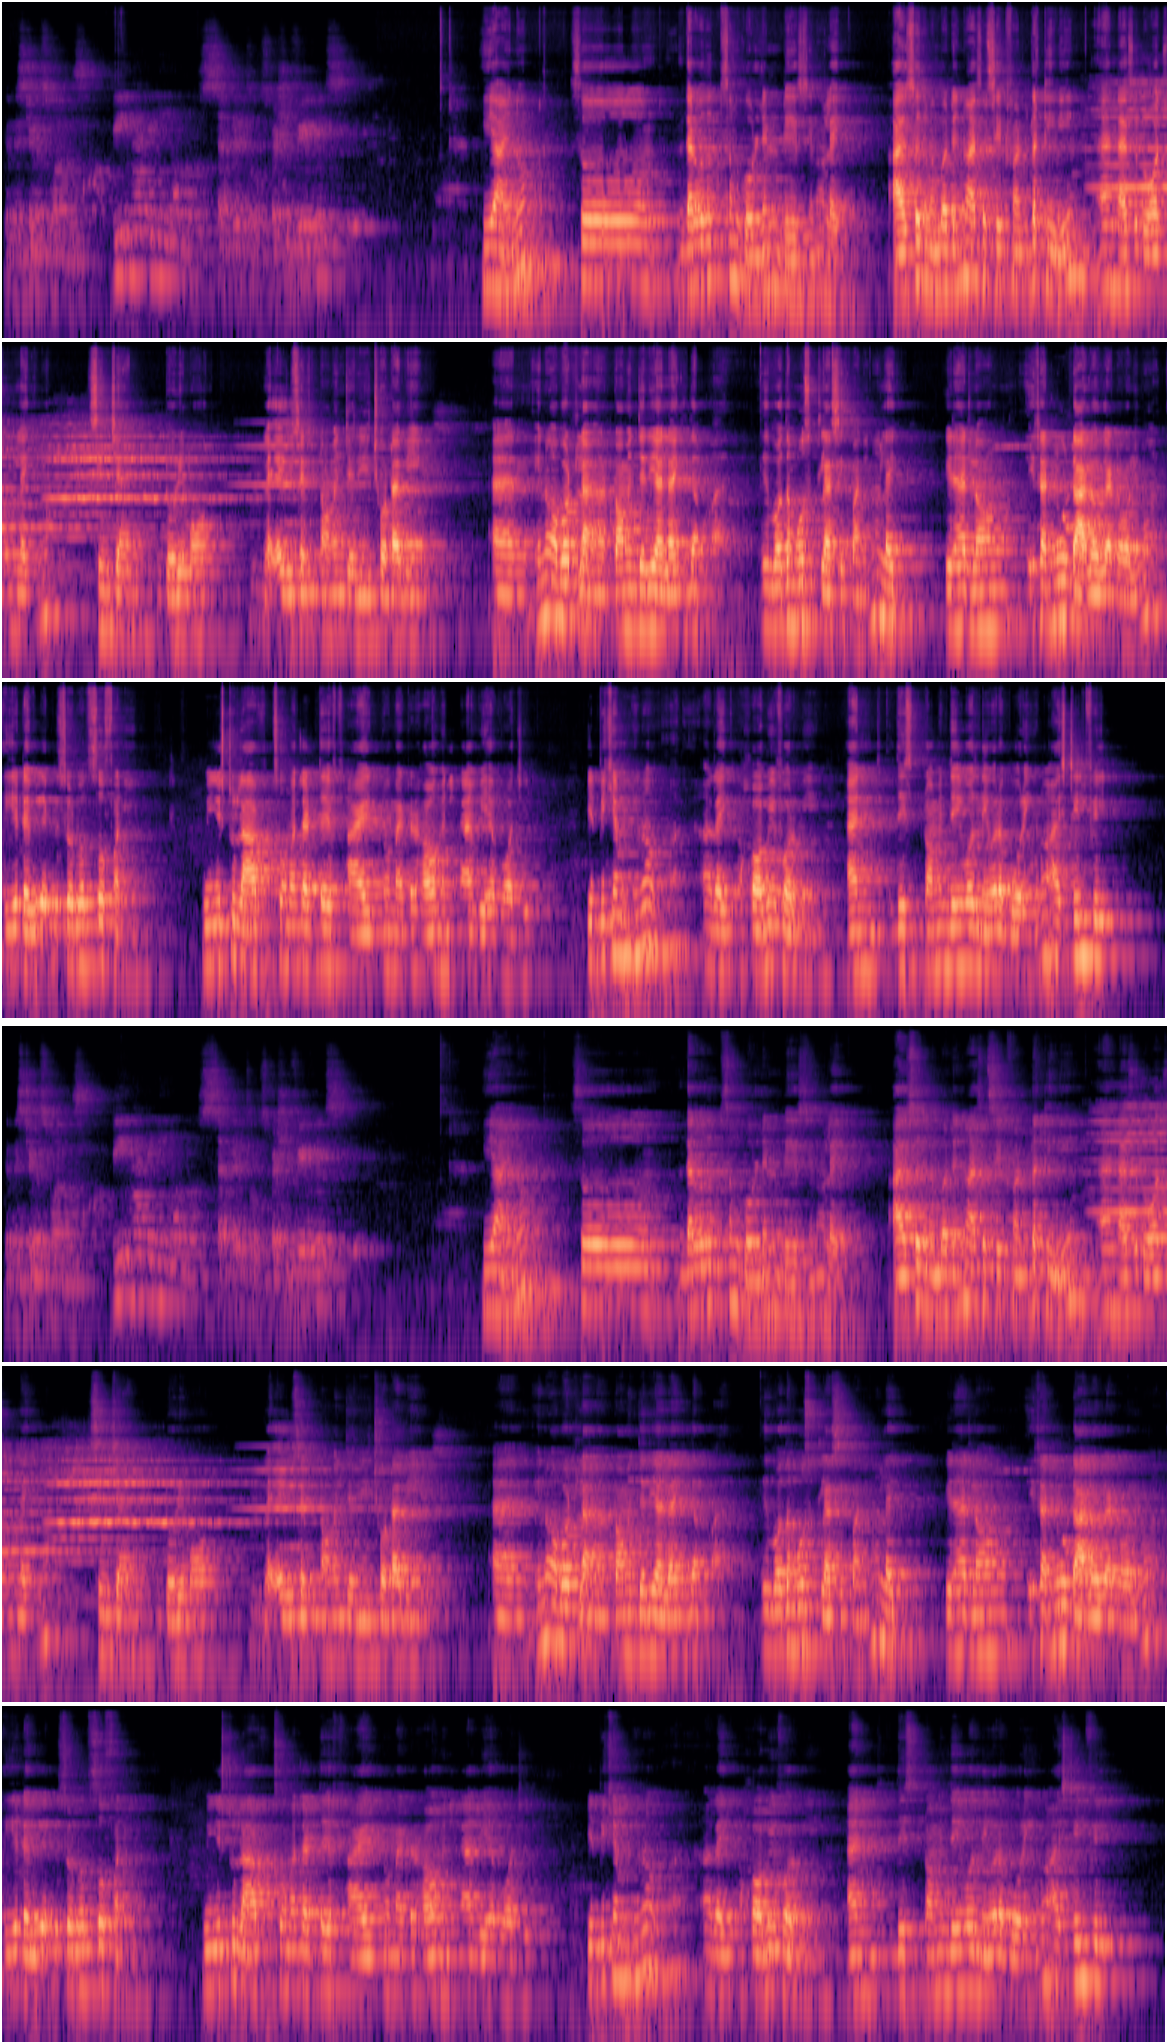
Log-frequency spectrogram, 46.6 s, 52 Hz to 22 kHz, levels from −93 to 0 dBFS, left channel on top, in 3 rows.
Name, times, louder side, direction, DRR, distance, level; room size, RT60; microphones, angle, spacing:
voice 1, 0.0-1.1 1.4-4.6 7.8-8.1 18.0-18.2 18.8-19.1 21.1-21.4 24.4-24.6 27.2-27.3 29.3-29.4 31.2-31.5 33.3-33.9 36.7-37.1 38.6-38.7, equal, 20° right, 5.8 m, -45 dB
voice 2, 6.4-7.5 7.7-11.3 11.9-16.3 16.7-17.4 17.7-18.4 19.0-21.2 22.1-25.2 25.7-27.7 28.1-32.9 33.7-38.1 38.9-45.8, left 4 dB, 75° left, 0.7 m, -24 dB
sound 1, 14.4-20.4, equal, 25° left, 4.1 m, -32 dB
14.5 x 9.8 x 6.5 m
head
